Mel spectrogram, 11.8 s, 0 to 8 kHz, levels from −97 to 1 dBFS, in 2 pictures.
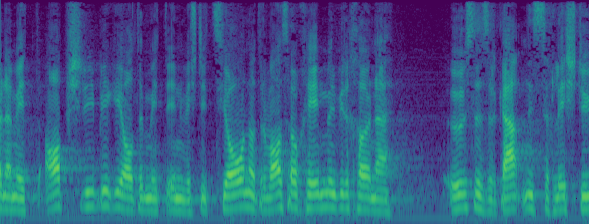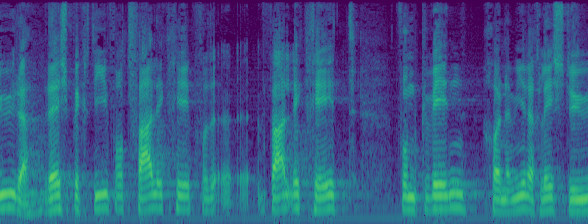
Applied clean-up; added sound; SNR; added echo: none; none; none; none.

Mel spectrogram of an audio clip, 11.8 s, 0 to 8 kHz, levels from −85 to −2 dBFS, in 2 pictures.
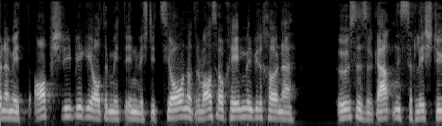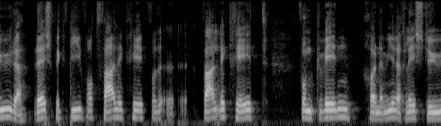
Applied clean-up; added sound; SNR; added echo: neural mask model DeepFilterNet 3.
